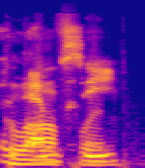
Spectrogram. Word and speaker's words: McLaughlin: McLaughlin. Yeah, Gloff, like Gloff, GLOFF, Mc- LIN.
